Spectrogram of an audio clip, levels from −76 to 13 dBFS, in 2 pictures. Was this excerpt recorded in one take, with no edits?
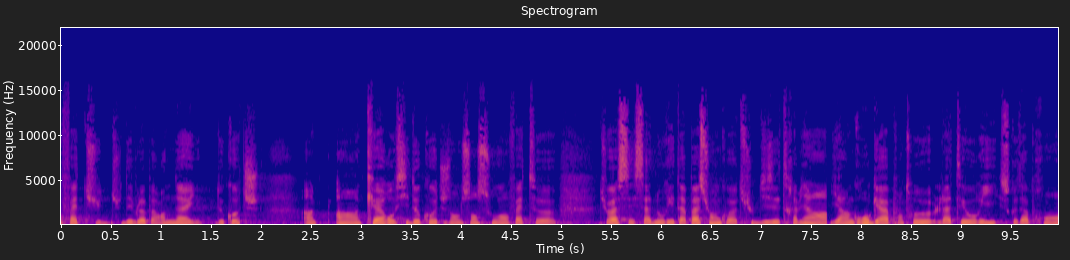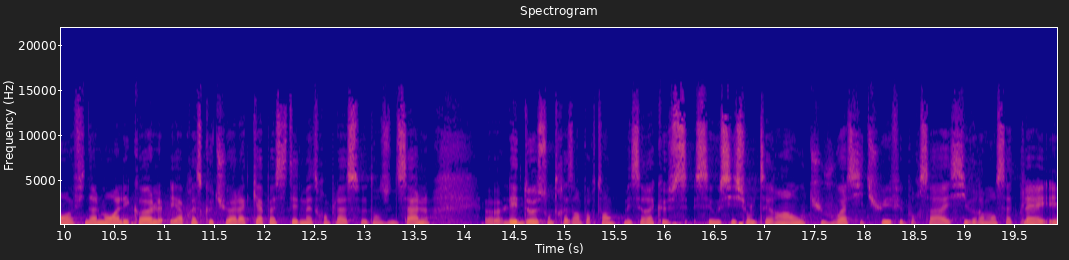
yes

